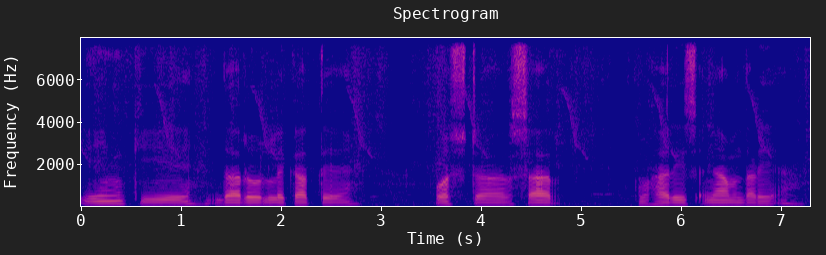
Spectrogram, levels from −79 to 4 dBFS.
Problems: none marked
